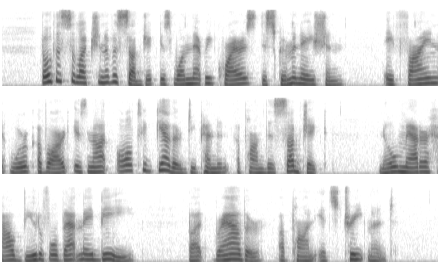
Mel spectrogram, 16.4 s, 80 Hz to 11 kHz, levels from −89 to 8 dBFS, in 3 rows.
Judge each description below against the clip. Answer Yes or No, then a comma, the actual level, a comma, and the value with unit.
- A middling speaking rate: No, slow, 130 wpm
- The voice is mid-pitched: Yes, medium, 175 Hz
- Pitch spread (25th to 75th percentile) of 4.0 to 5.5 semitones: No, average, 3.4 semitones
